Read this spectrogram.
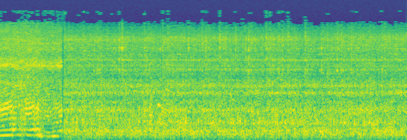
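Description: A chainsaw roars as it cuts into a large log.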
